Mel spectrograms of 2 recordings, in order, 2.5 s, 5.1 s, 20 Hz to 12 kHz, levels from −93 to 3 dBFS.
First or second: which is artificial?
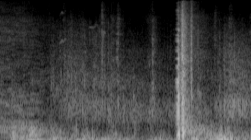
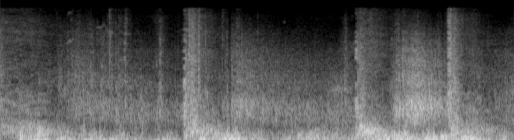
second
